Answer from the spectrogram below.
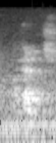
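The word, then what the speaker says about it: Perchet: Uh Perche. How do you spell that?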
